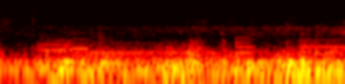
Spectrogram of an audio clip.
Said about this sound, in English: Sorry, there was just lightning and it would like confuse me. It's beautiful! There's the thunder.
